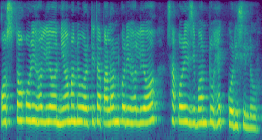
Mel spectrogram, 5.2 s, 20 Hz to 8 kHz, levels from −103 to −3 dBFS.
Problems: none marked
